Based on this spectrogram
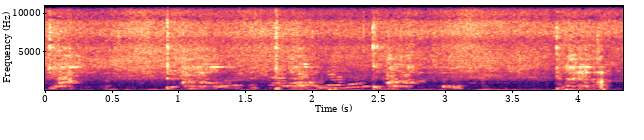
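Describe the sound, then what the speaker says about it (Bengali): A utensil scrapes and stirs kohlrabi pieces in spiced oil in a pan, giving repeated clanks and scrapes over a soft, constant sizzle. "এরপর আমি মশলা কষিয়ে তেলের মধ্যেই ওলকপিগুলোকে আমি 2 থেকে 3 মিনিট এইভাবে নেড়ে নিচ্ছি"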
